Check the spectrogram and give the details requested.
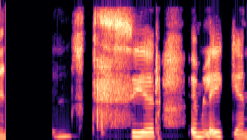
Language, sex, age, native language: Icelandic, female, 9, Lithuanian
